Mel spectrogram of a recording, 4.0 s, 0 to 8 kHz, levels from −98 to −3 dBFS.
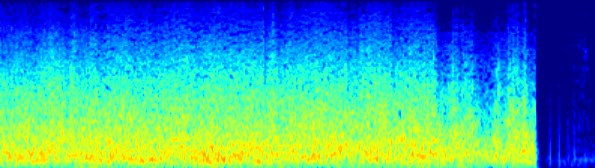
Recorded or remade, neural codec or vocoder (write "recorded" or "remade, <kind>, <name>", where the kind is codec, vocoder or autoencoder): remade, codec, DAC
